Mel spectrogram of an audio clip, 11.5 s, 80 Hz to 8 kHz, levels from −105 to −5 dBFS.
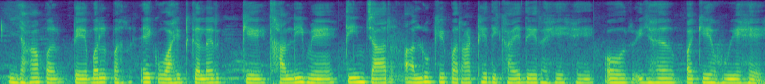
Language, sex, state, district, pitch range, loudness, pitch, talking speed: Hindi, male, Bihar, Jamui, 135-145 Hz, -17 LUFS, 140 Hz, 120 wpm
